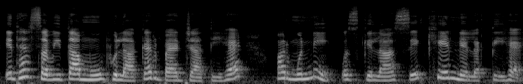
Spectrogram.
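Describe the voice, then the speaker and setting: A woman's voice: on the high side, lively intonation, measured pace. A woman narrating a scripted children's story as the narrator.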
